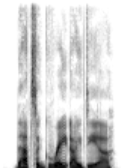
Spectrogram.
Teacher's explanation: If I genuinely think your idea is good, I'll say that's a great idea. with a high falling tone.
